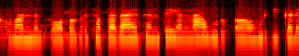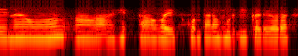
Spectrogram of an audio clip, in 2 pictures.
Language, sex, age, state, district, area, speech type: Kannada, female, 30-45, Karnataka, Gadag, rural, conversation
